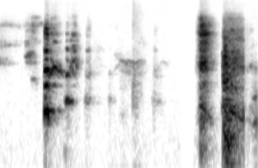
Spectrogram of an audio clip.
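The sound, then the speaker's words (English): A man upstairs blows his nose in two brief, fairly faint honking bursts in quick succession, after some softer scattered sounds. “He can blow his nose and sound like a kazoo. He should play a tune. Sounds like a baby elephant.”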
